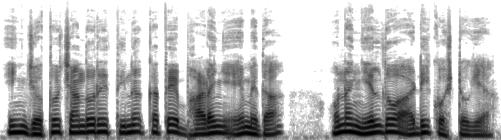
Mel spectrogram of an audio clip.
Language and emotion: Santali, sad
